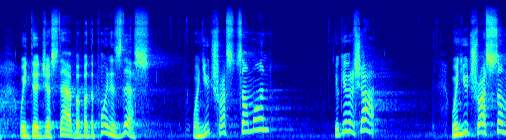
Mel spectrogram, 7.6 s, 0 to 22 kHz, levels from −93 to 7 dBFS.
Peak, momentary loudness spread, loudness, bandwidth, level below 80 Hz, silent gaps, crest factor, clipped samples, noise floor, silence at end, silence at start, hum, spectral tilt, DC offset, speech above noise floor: -16 dBFS; 11 LU; -35 LUFS; 18 kHz; -80 dBFS; none; 22 dB; under 0.1%; -71 dBFS; 0 s; 0 s; none; -4 dB/octave; under 0.1%; 36 dB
